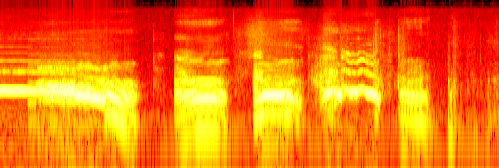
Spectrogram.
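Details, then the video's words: Pet dog left at home howling indoors in a small room while its owner is away: a long wavering howl that falls at its end, then several shorter mournful howls broken by brief pauses. "When my sister is away... - the howling dog"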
